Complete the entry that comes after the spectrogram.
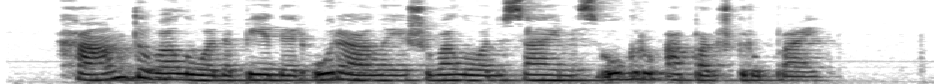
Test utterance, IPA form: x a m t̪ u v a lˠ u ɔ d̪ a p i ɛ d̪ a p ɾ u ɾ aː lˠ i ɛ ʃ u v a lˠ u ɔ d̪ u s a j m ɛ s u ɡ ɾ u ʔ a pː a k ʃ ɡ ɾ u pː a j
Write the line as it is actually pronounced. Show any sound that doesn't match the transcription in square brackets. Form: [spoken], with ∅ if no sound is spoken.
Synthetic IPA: x a [n] t̪ u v a lˠ u ɔ d̪ a p i ɛ d̪ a [∅] ɾ u ɾ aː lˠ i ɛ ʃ u v a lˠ u ɔ d̪ u s a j m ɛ s u ɡ ɾ u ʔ a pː a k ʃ ɡ ɾ u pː a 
